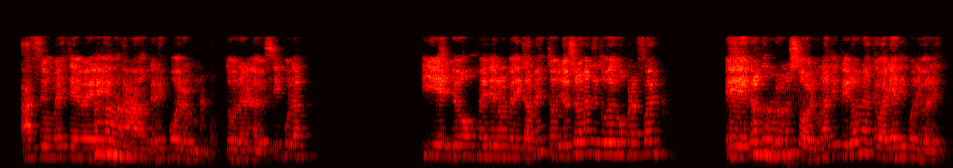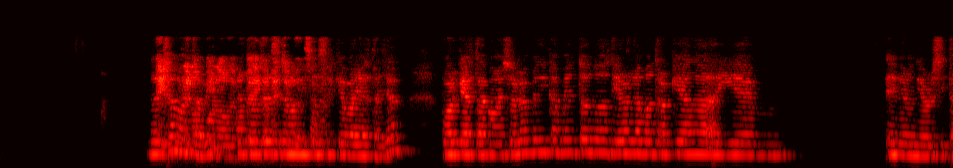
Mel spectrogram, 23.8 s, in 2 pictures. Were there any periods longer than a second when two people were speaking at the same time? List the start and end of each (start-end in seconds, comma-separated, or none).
13.8-16.0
